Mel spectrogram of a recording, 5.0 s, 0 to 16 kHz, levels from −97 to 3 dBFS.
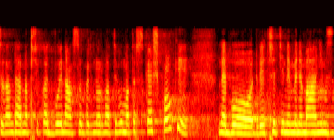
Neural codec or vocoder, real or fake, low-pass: codec, 16 kHz, 8 kbps, FreqCodec, smaller model; fake; 7.2 kHz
